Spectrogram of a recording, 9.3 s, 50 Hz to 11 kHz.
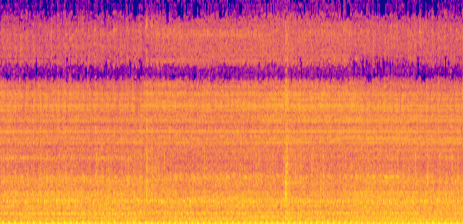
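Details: Cub Cadet 1211 lawn tractor after 30mm transmission replacement, running while adjusting out creep with cam; small single-cylinder chugging at steady idle, even firing pulses, no knocks or clatter: normal running.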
